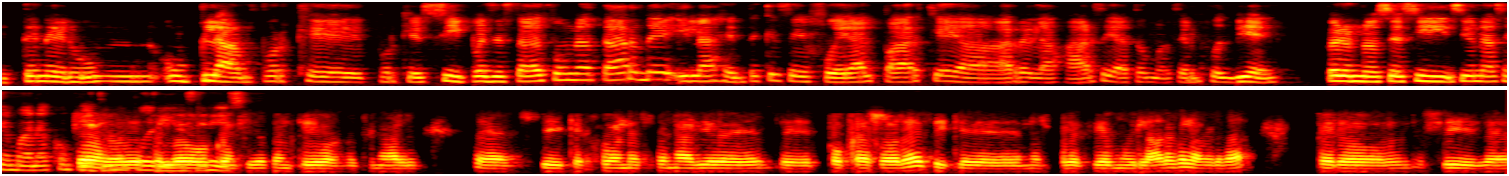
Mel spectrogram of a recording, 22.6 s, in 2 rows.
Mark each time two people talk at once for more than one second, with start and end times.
11.9-13.1

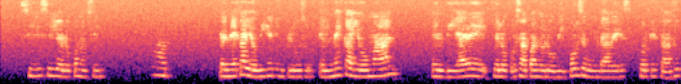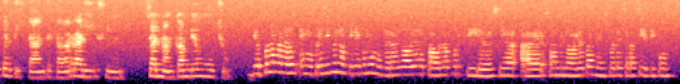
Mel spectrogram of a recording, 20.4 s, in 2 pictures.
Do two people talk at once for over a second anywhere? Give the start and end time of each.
none

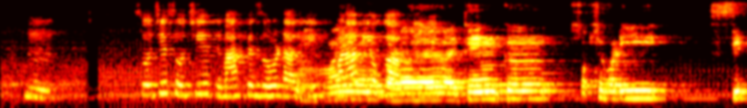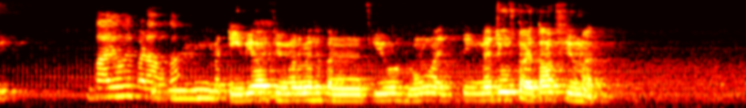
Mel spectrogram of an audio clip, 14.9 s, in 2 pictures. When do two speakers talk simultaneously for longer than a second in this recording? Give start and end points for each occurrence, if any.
3.0-4.4

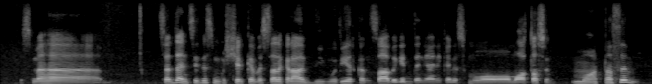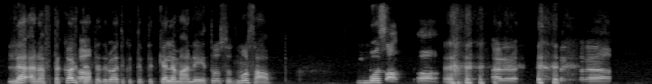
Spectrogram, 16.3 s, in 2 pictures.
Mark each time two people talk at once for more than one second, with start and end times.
none

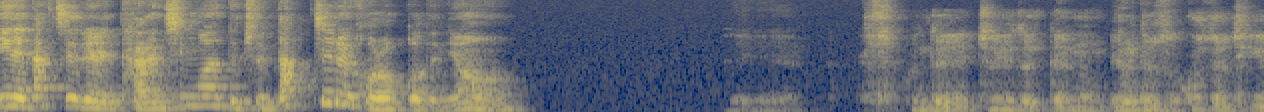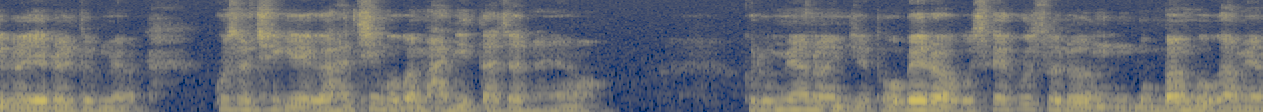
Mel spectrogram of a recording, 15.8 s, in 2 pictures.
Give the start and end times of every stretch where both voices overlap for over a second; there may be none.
none

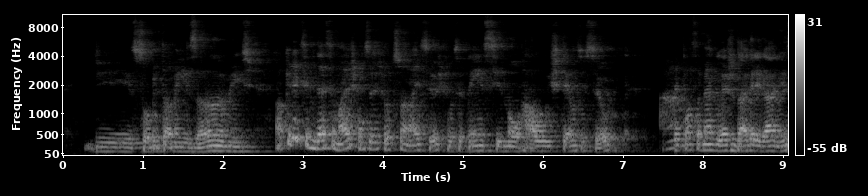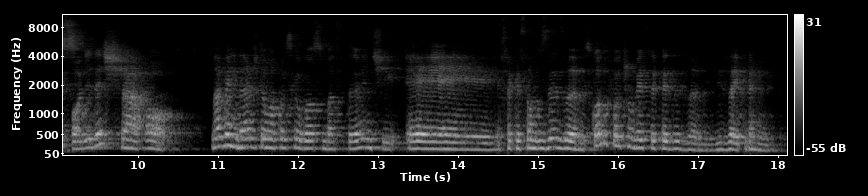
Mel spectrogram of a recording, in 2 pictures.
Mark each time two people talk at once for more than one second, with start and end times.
none

